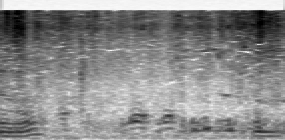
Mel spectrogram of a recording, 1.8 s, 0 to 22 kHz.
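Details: Domestic golla pigeons, breeding birds that lay eggs and raise chicks, recorded in 2022: soft, low burbling coos, a few quick wavering notes rising and falling, over a muffled background of shuffling.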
